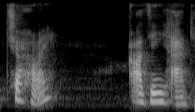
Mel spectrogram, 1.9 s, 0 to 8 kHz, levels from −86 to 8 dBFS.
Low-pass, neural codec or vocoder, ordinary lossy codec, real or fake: 7.2 kHz; autoencoder, 22.05 kHz, a latent of 192 numbers a frame, VITS, trained on one speaker; none; fake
